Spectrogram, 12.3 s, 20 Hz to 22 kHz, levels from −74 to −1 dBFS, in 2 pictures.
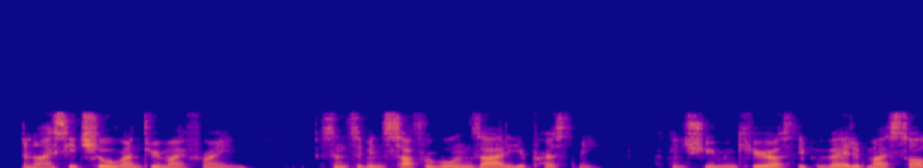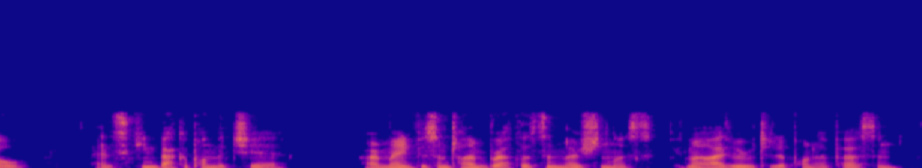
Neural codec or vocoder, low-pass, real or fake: none; 7.2 kHz; real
